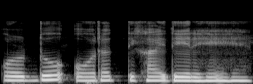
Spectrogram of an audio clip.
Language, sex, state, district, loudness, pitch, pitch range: Hindi, female, Arunachal Pradesh, Papum Pare, -13 LUFS, 180 Hz, 170-185 Hz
